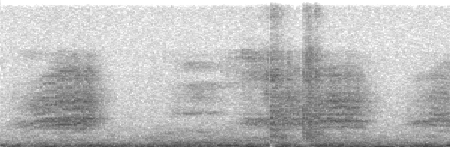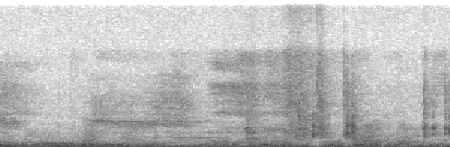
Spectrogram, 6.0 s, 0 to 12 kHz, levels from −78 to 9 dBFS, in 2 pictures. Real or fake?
real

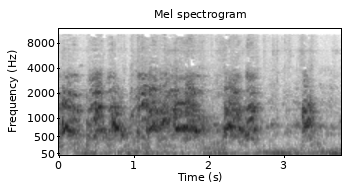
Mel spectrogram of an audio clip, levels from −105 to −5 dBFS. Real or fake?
fake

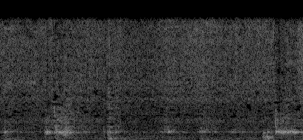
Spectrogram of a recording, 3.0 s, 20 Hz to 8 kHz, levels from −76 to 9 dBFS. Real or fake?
fake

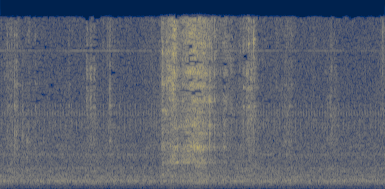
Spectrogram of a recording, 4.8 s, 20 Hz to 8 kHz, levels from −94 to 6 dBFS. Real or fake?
real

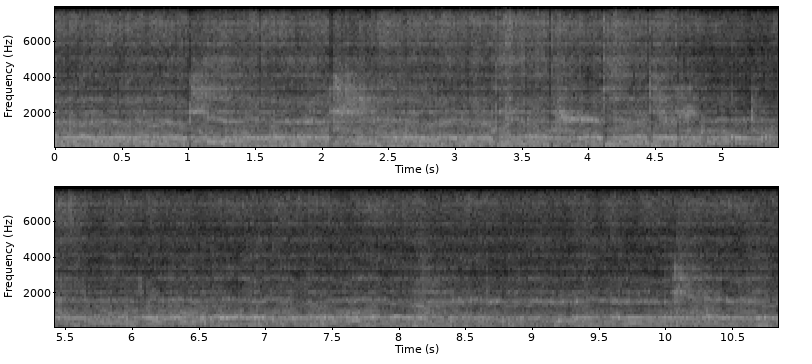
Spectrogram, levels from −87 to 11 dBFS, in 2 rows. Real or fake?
fake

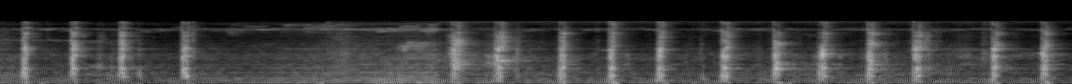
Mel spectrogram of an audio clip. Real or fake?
fake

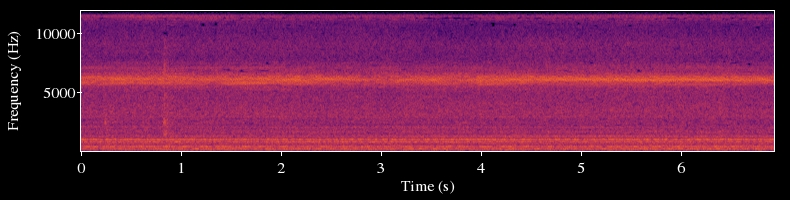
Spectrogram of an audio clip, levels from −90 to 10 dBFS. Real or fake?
fake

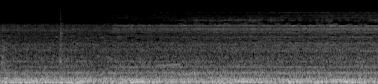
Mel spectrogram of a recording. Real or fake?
fake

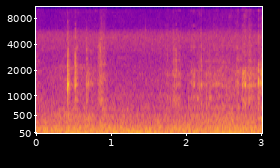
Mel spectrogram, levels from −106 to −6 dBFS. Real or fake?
real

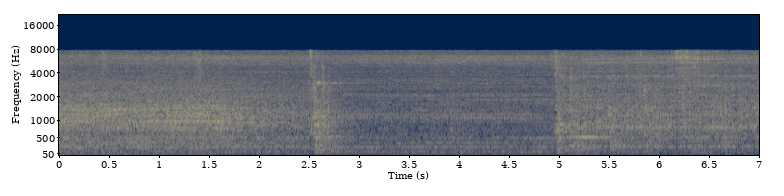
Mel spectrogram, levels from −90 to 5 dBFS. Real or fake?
real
